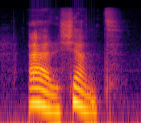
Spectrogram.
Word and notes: erkänt: /ˈɛːrˌɕɛnt/; /ˈeːrˌɕɛnt/

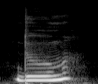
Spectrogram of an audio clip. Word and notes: maison: /mɛ.zɔ̃/

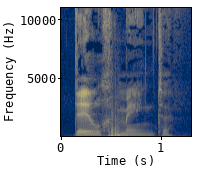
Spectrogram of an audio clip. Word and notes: deelgemeente: [ˈdel.ɣə.men.tə]

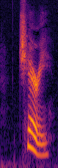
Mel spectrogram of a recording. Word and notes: cherry: [ˈʧɛ.ɹi]; /ˈt͡ʃɛɹi/

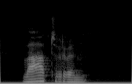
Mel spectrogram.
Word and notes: vatten: [ˈvat.ɛn]; /ˈvatː.ɛn/

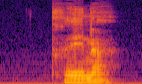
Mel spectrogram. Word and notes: coach: [koʊtʃ]; /kəʊtʃ/; [kʰəʊtʃ]; [kʰoʊtʃ]

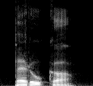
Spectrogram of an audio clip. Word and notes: wig: [wɪg]; American English

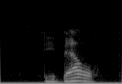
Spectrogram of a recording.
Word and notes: libellule: France; [yn li.be.lyl]; /li.be.lyl/; /li.bɛ.lyl/

